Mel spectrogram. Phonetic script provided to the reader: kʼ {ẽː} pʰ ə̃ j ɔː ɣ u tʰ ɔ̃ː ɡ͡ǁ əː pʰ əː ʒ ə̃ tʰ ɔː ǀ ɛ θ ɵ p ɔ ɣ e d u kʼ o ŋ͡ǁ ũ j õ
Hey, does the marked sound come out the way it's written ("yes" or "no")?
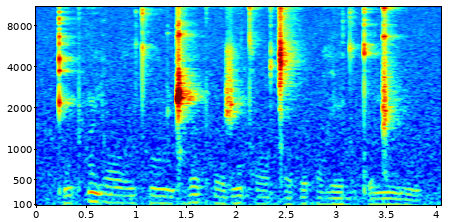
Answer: no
